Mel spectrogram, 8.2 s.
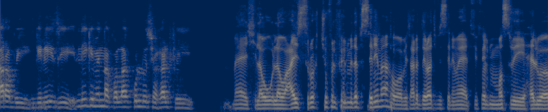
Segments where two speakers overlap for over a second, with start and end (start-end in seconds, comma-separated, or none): none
